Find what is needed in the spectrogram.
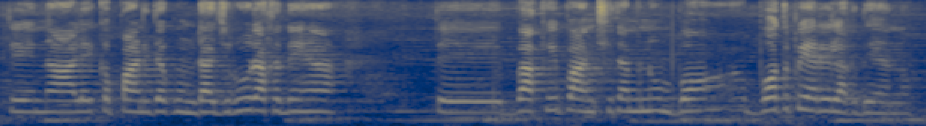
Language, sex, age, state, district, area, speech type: Punjabi, female, 45-60, Punjab, Ludhiana, urban, spontaneous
